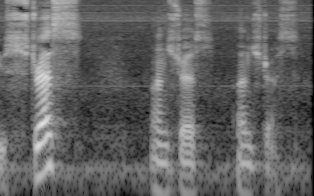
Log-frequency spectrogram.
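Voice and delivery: strong-weak-weak beat on stress, unstress, unstress; stress then unstressed. Shown as a demonstration. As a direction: punch stress, drop away for unstress, unstress. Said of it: "It starts high and it goes down".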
